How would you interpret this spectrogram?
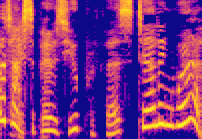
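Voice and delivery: demure, coy remark. Answering her companion's question, demurely. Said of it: "said Tuppence demurely".

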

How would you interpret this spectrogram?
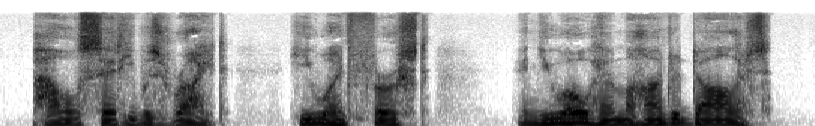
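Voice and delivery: ordinary delivery

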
